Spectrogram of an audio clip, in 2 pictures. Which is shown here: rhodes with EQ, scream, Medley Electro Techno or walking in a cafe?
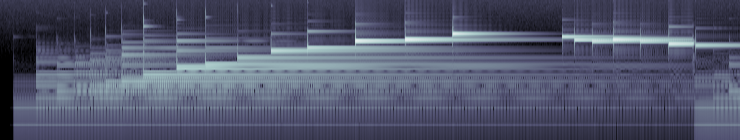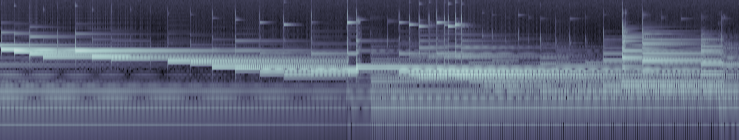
rhodes with EQ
